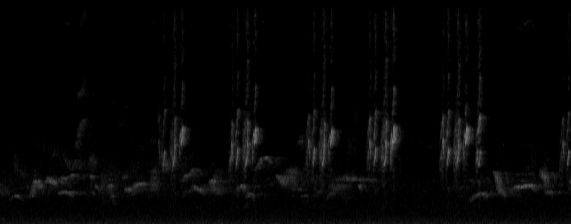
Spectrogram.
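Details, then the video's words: Barn swallow song with spaced bursts of high clicking twitter about once a second, mixed with softer slurred whistles lower down. "O canto da ANDORINHA-DAS-CHAMINÉS/BARN SWALLOW SONG (Hirundo rustica)"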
